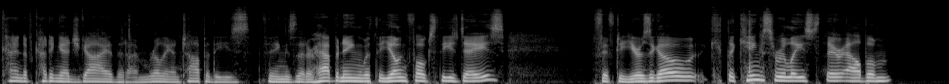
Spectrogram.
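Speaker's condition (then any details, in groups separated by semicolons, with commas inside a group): No condition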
